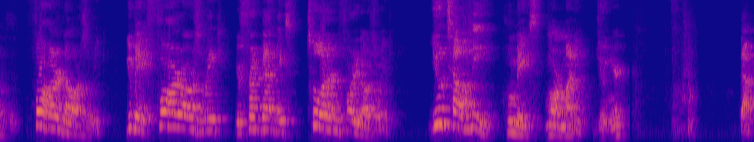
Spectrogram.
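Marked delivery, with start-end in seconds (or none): 0.4-7.9 high, emphatic, worked-up father tirade; triumphant dad. Acted. Dad proving farmer logic to Junior, worked-up. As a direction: hammer the figures home in exasperation.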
